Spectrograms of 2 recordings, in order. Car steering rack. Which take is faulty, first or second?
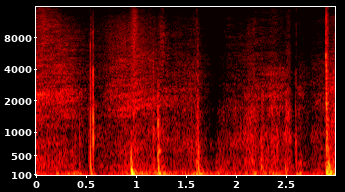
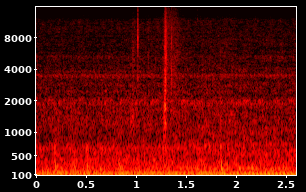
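first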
